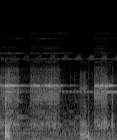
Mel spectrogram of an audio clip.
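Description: Landline telephone ringing: a high steady electronic ring lasting just over a second, breaking off, then ringing again near the end.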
